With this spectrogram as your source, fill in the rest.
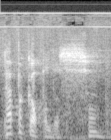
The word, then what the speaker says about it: Papagopoulos: 6, Miss Nugent, and the name is Papagopoulos.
